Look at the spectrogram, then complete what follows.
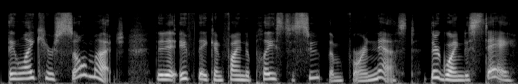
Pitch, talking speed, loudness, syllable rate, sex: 245 Hz, 255 wpm, -20 LUFS, 5.4 syllables/s, female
